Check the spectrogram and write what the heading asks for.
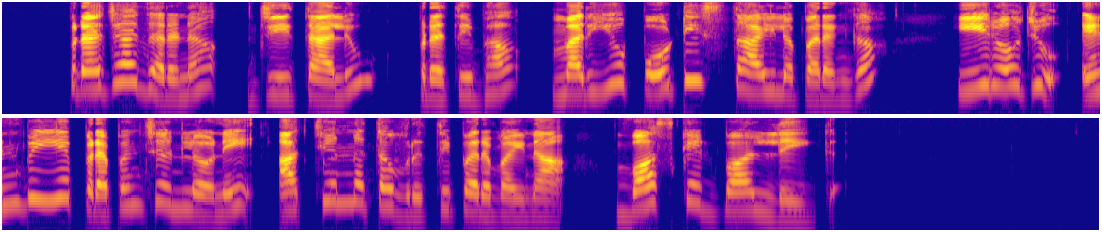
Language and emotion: Telugu, neutral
